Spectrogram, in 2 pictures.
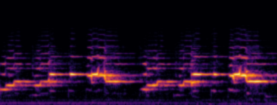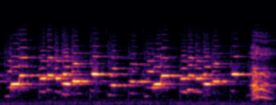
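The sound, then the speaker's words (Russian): A small shepherd's pipe plays a bright, lively tune of quick, rippling notes, clear, running continuously for several seconds with no voices. “Вечером, когда солнце спряталось за горы, Эспин достал дудочку и свистнул разок.”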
